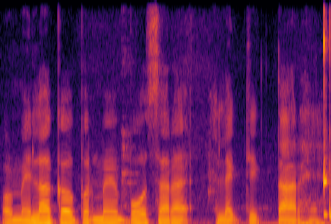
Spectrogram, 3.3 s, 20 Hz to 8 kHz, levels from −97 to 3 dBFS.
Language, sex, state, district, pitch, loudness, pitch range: Hindi, male, Arunachal Pradesh, Papum Pare, 120 Hz, -23 LUFS, 110-125 Hz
